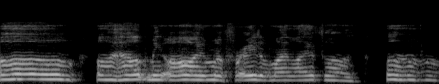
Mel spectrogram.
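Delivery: wailing ghost voice. Recalling a bit he does, the speaker mimics a ghost's voice. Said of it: "he mimics the ghost's voice".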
